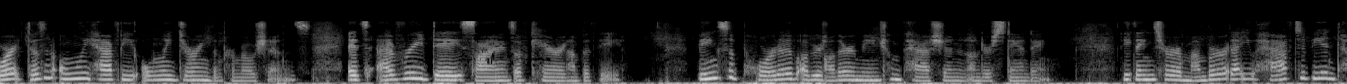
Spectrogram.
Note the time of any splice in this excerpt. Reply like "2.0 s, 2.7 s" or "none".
1.2 s, 2.1 s, 5.7 s, 8.2 s, 8.8 s, 11.3 s, 12.3 s

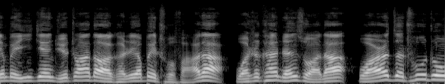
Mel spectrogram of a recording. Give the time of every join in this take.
2.3 s

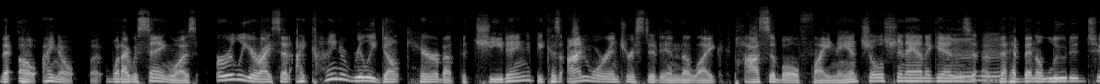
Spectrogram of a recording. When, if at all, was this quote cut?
7.3 s

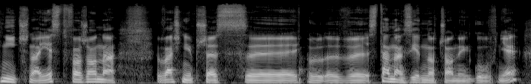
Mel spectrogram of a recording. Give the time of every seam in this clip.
3.0 s

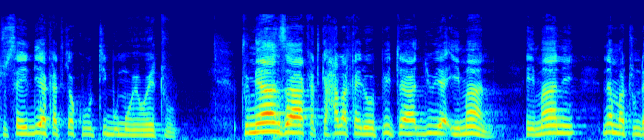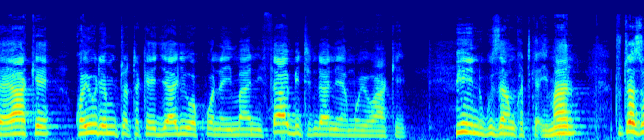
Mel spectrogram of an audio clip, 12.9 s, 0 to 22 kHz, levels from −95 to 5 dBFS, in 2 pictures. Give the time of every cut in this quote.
5.3 s, 11.0 s

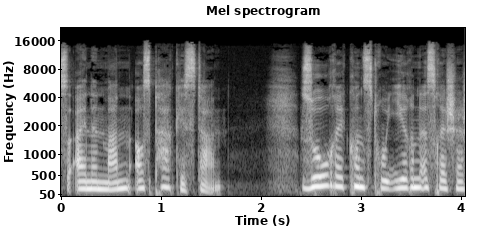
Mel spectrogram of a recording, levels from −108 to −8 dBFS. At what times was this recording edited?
none

